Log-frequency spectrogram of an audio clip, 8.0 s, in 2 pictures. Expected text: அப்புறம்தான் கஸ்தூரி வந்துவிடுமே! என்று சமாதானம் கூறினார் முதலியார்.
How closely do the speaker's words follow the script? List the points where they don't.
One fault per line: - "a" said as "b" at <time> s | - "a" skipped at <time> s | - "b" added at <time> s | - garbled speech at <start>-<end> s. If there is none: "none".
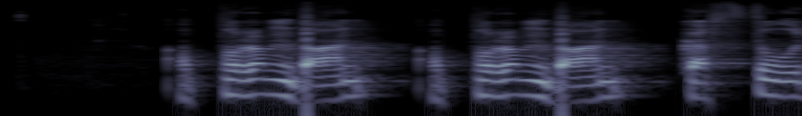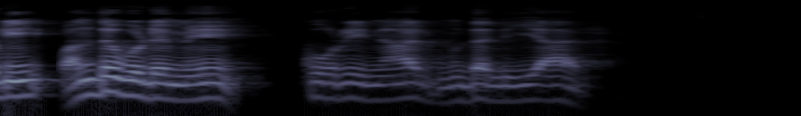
- "அப்புறம்தான்" added at 2.1 s
- "என்று சமாதானம்" skipped at 5.1 s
